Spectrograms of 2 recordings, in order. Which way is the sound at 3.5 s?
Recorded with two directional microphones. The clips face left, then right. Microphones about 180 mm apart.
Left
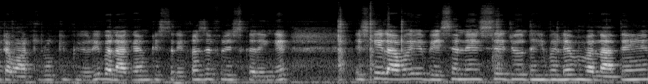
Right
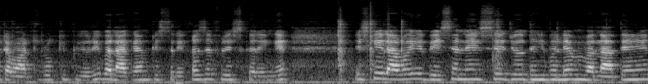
15° right (ahead or behind).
